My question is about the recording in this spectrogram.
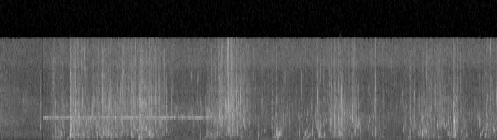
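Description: Small, scattered splashes on a pond surface as rainbow trout rise to take fish-food pellets, with a faint steady hum underneath.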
